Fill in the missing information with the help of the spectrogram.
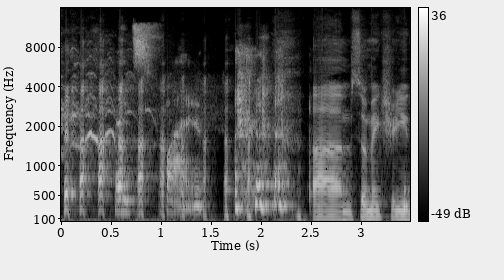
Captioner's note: laughter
